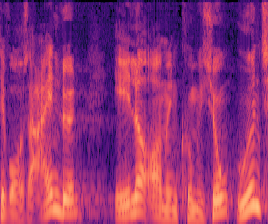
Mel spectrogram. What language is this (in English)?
Danish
